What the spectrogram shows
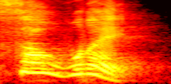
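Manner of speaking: forceful, aggressive, very high-pitched delivery. Retelling what a preacher father taught, imitating aggressive father. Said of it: "I'm saying it like this is because my daddy was a very aggressive man".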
